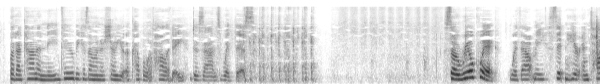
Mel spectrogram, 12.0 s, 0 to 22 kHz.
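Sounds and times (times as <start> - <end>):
scratchy rubbing on metal plate: 4.5 - 9.0.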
